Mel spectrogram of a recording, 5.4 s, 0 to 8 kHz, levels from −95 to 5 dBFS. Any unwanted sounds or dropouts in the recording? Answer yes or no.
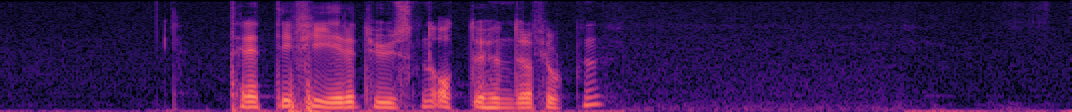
no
